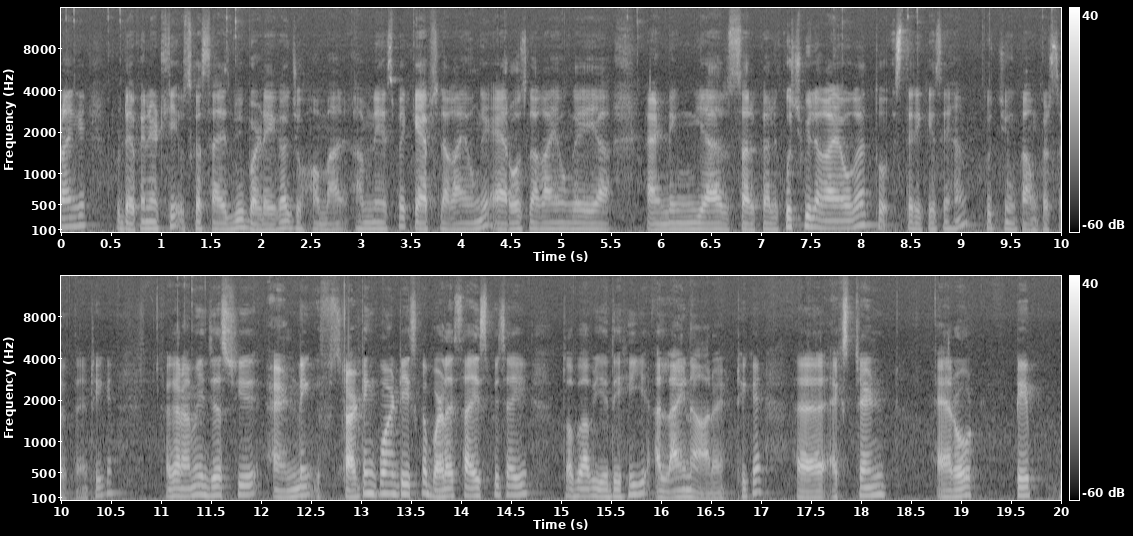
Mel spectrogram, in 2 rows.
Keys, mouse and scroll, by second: 0.0 click, 5.7 click.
